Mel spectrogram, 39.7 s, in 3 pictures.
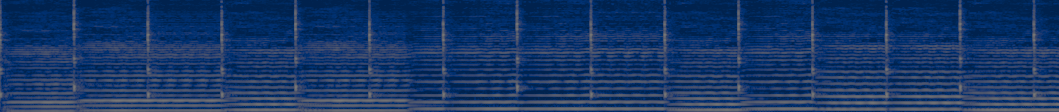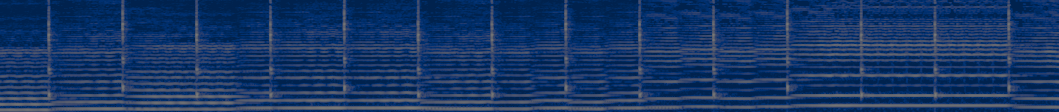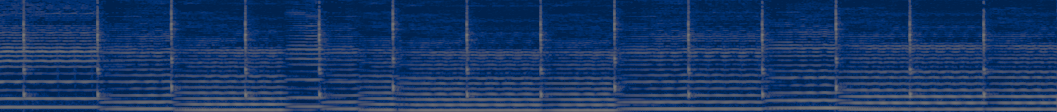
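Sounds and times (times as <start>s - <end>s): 
cello: 0.0s - 39.6s.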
